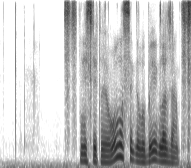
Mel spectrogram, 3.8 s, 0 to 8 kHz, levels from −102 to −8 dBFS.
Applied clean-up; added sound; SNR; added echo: neural diffusion model UNIVERSE++.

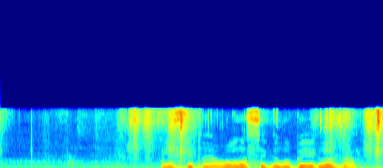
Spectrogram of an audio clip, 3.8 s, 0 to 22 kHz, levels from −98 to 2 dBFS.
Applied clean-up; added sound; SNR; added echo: none; Rattle (instrument); 3 dB; none.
